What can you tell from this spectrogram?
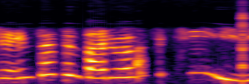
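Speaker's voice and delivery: put-on high-pitched caricature of British accent; mock British parents. Woman plays her date's parents inviting her to tea, mock British. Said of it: "call my parents in London".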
